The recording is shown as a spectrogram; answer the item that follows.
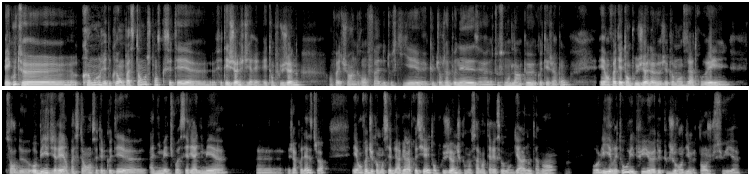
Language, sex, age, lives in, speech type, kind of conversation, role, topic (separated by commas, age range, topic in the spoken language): French, male, 20-24, France, conversation, unstructured, none, Comment as-tu découvert ton passe-temps préféré ?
